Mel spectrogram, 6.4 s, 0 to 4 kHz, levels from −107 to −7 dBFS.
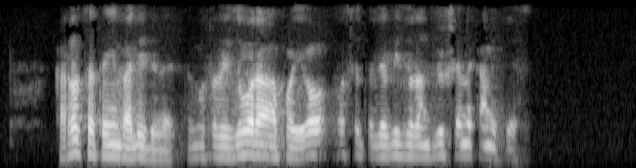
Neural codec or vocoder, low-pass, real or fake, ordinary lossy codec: none; 3.6 kHz; real; AAC, 16 kbps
